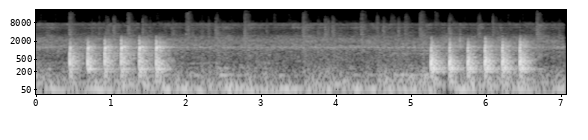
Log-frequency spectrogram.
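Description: Two sets of firm knocks on a house door at night: a run of about six quick, evenly spaced raps, a pause of several seconds, then another run of six, close and clear over a quiet background hum.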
